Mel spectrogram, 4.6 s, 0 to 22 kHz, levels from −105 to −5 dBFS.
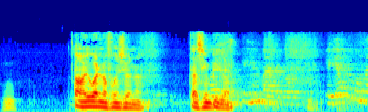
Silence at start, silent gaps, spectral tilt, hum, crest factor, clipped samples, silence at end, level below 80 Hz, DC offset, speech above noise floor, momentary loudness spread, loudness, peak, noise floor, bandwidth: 0.05 s; none; -5.5 dB/octave; none; 20 dB; under 0.1%; 0 s; -56 dBFS; under 0.1%; 46 dB; 23 LU; -22 LUFS; -6 dBFS; -68 dBFS; 8 kHz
